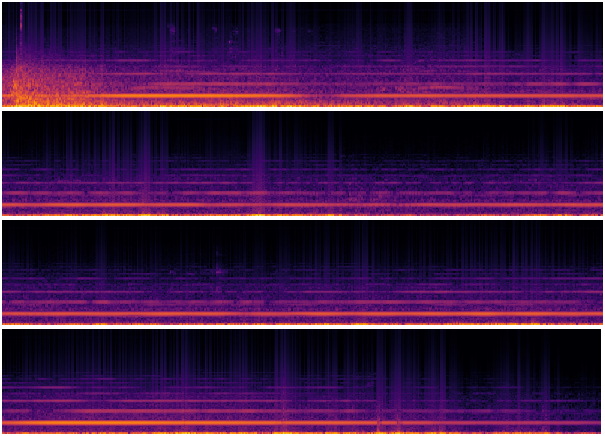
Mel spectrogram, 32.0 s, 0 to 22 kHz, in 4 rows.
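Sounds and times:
low rumble: 0.0 - 7.6
air raid siren steady tone: 0.0 - 32.0.

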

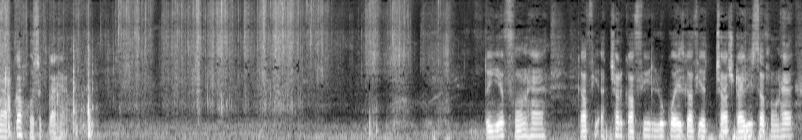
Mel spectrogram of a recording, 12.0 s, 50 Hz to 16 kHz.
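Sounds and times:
plastic bag crinkling: 0.0 - 6.9.

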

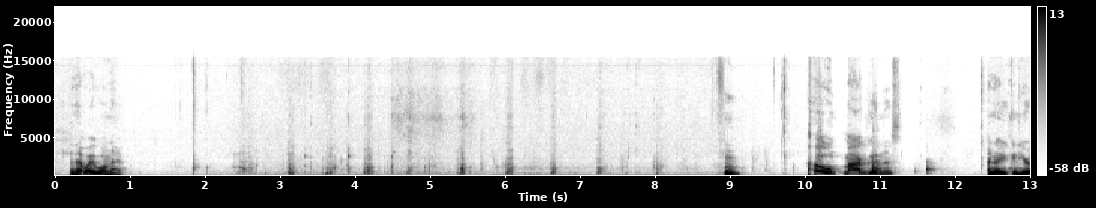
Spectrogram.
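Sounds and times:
crunchy chewing: 1.8 - 8.8.

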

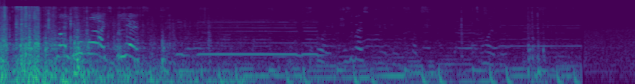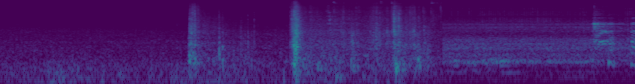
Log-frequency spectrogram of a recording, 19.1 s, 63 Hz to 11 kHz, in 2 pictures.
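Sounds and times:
sharp knocks and thuds: 0.0 - 3.3, 12.3 - 16.2.

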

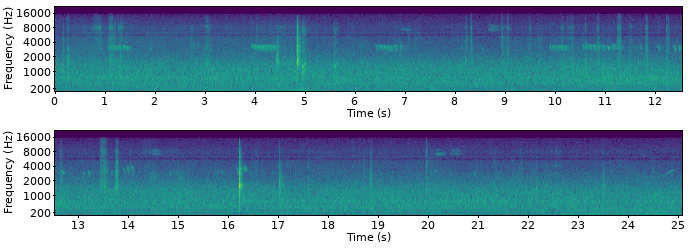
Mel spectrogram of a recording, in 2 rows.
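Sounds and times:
birch bark clicks and crackles: 0.1 - 2.0, 3.9 - 14.2, 15.7 - 17.8, 18.4 - 19.0, 19.8 - 23.8.

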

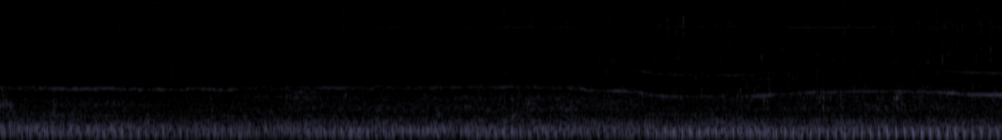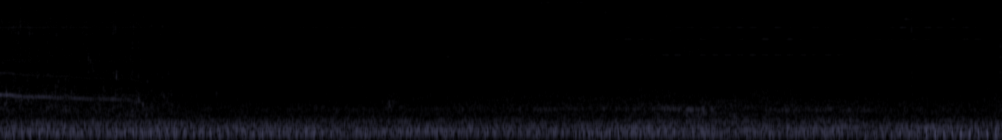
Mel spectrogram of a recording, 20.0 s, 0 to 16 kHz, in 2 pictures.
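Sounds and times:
electric motor whining: 0.0 - 12.0
wind: 0.0 - 20.0.

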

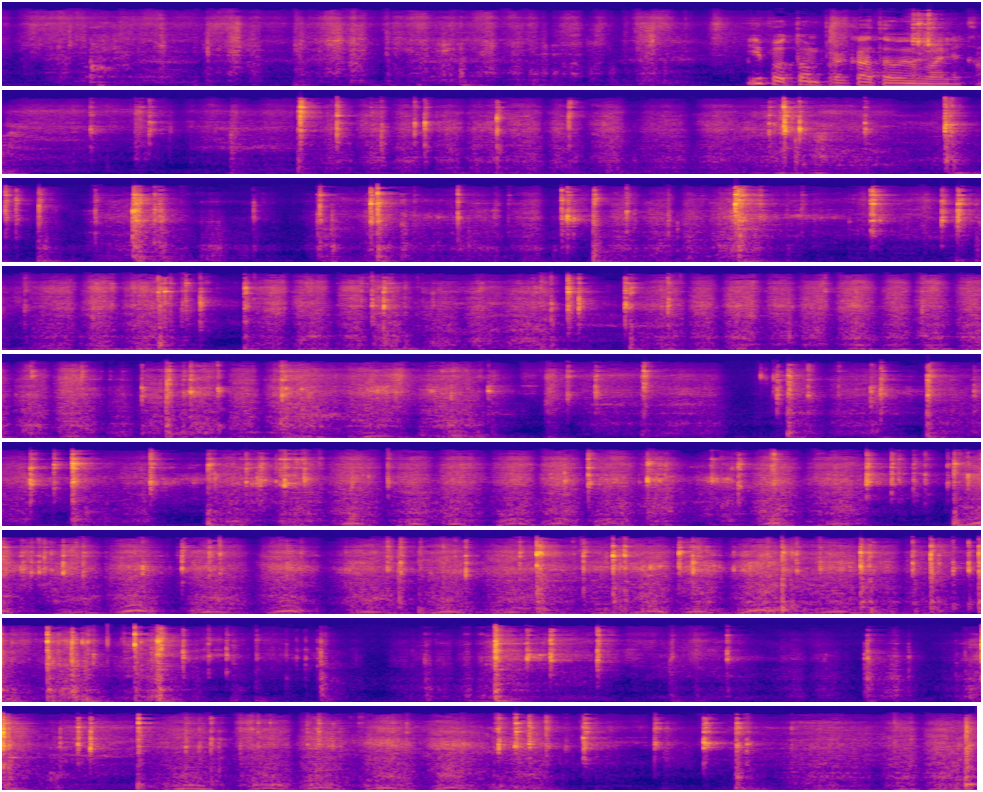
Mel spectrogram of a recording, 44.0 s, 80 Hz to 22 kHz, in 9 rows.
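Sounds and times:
hand roller scraping on foil sheet: 14.7 - 22.2, 23.6 - 35.2, 39.3 - 42.1, 43.0 - 44.0.

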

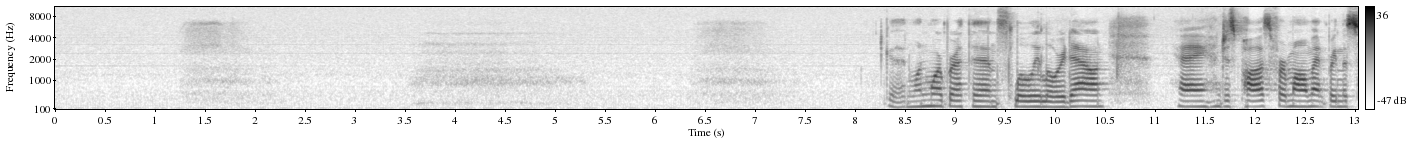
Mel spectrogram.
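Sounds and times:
steady low hum: 0.0 - 13.0
woman breathing: 1.2 - 2.4, 3.5 - 5.5, 6.3 - 7.5, 10.5 - 11.1.

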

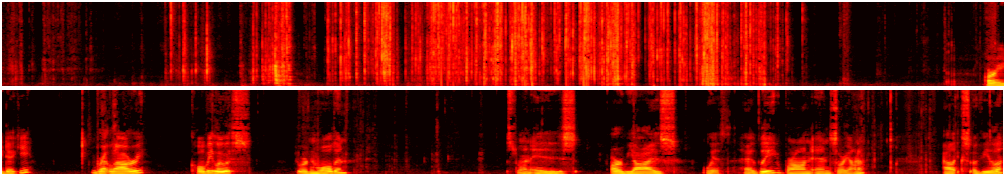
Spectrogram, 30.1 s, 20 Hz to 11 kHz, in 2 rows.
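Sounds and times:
foil wrapper crinkling and tearing: 2.4 - 12.1.

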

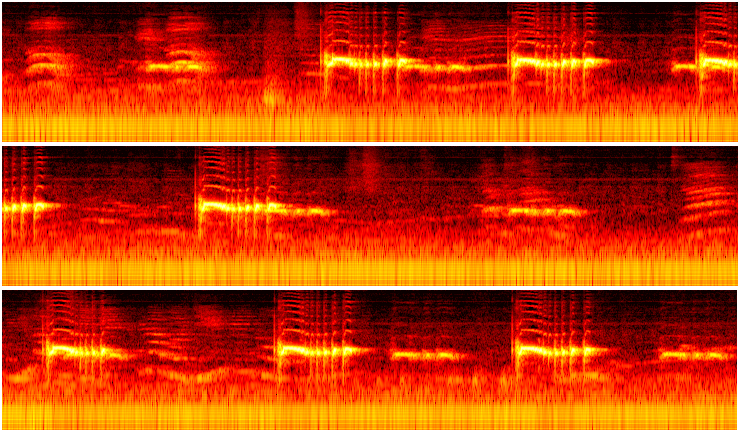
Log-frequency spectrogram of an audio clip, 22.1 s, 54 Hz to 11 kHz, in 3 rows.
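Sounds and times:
dove cooing: 1.3 - 2.1, 3.1 - 8.0, 9.3 - 10.8, 12.2 - 13.4, 15.0 - 22.0.

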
